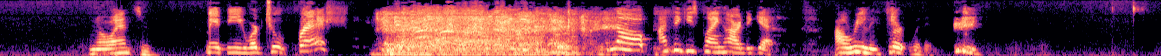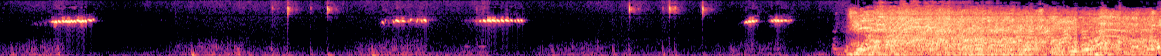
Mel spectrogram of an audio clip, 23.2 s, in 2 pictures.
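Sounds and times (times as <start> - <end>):
speech: 0.9 - 9.9
laughter: 3.7 - 6.4, 20.0 - 23.2
soft tapping clicks: 11.1 - 11.5, 14.0 - 15.1, 17.8 - 18.8
cricket chirping in rhythm: 11.3 - 11.5, 12.1 - 12.7, 14.3 - 17.0, 17.8 - 19.7.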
